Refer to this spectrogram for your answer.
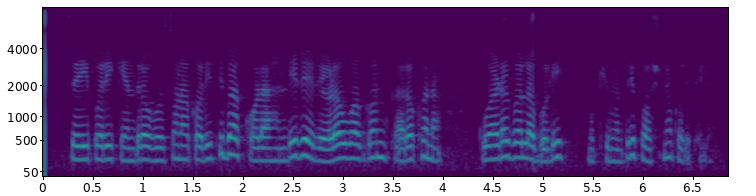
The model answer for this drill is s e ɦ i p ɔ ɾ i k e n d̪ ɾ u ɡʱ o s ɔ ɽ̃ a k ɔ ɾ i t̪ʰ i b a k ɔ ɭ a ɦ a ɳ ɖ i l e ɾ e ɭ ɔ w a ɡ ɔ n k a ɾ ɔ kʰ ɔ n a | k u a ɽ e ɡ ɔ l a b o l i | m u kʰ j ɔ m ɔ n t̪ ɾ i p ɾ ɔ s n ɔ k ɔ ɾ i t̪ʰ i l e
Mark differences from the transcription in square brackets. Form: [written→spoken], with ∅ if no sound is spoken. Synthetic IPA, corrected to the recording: s e ɦ i p ɔ ɾ i k e n d̪ ɾ [u→ɔ] ɡʱ o s ɔ ɽ̃ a k ɔ ɾ i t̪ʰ i b a k ɔ ɭ a ɦ a ɳ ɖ i [l→ɾ] e ɾ e ɭ ɔ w a ɡ ɔ n k a ɾ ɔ kʰ ɔ n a | k u a ɽ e ɡ ɔ l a b o l i | m u kʰ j ɔ m ɔ n t̪ ɾ i p ɾ ɔ s n ɔ k ɔ ɾ i t̪ʰ i l e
